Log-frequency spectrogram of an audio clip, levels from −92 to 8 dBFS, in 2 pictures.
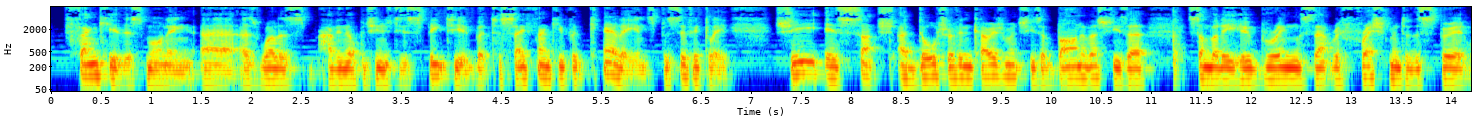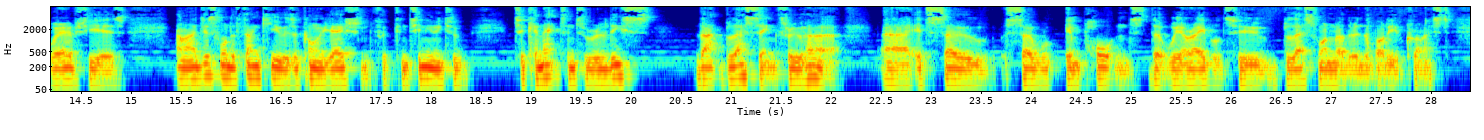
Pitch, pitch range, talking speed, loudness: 90 Hz, 85-100 Hz, 185 wpm, -18 LUFS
